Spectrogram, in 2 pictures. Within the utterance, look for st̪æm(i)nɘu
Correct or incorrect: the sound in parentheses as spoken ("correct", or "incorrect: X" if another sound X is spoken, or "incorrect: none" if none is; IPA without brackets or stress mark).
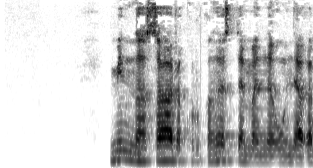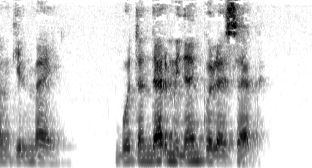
incorrect: æ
